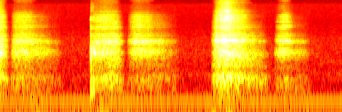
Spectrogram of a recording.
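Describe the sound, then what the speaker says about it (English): Heavy breathing in the Fate Stay Night visual novel: a series of breathy inhales and exhales, close and fairly soft, with uneven rhythm like sighs and gasps. "That's some heavy breathing, man."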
